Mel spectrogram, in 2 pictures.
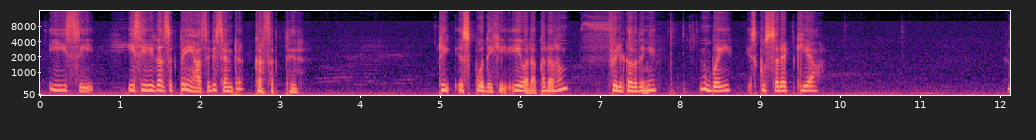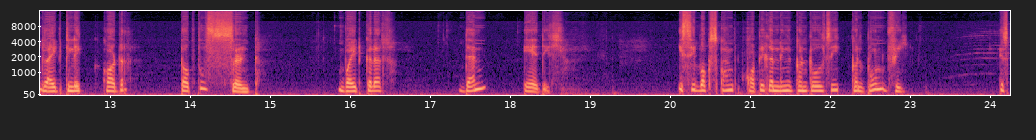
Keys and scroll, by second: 18.9 ctrl+Tab, 20.6 ctrl+c, 21.9 ctrl+v.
